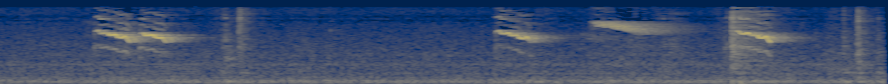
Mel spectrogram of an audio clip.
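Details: Lemon-bellied white-eye (kecial kuning) for a reluctant singer: falling high chirps, one smooth sliding whistle and a final sharp chirp over a steady hiss.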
